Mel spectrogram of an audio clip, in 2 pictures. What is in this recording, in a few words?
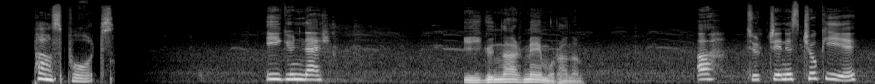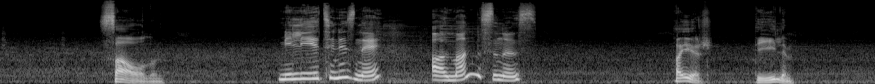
Dialogue, Turkish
